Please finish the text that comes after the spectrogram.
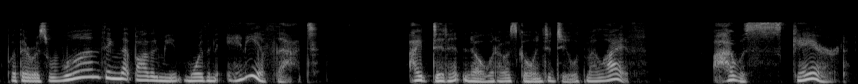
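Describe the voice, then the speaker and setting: A woman's voice: low-pitched, dark tone, slightly rough, highs cut off. An American woman reading her own memoir as a first-person audiobook, in a candid, informal and dramatic storytelling manner.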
